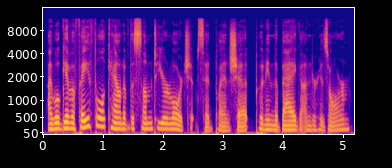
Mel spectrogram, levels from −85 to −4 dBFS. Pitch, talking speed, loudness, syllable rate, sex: 150 Hz, 230 wpm, -19 LUFS, 5.3 syllables/s, female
